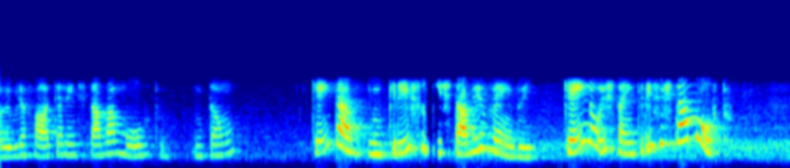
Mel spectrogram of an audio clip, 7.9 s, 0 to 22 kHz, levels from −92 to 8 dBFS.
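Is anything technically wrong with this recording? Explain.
Yes, there are two faults in this telephone-band speech, which is limited to roughly 200 Hz to 3.4 kHz by its G.711 coding.

Sudden gain jump, at 3.36 s and lasting to the end. The level steps up by about 7 dB between one sample and the next, with no fade, and the background noise rises with the speech. This is likely a digital gain setting or bit shift applied instantly instead of being ramped, so the change lands as an abrupt lift that can carry a click at the join.

Packet loss with last packet repeated, from 5.58 to 5.61 s. About 30 ms of audio is missing, which fits a single lost packet, and the receiver fills the gap by replaying the preceding chunk, so the passage comes out as a small blip.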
